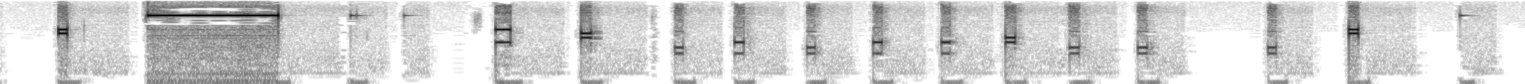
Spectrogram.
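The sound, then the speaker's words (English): Telephone touch-tone dialing into a remote phone switch: a long steady tone burst, then a regular run of about fifteen short, clear DTMF beeps at an even pace, loud and alone against silence. “So let me initiate the stack by dialing into a switch up in Minnesota. We'll do that right now.”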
